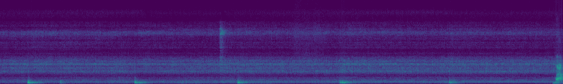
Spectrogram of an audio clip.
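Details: Korotkoff sounds heard through a stethoscope during auscultatory blood pressure measurement: soft, regular tapping thumps.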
